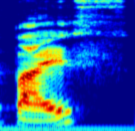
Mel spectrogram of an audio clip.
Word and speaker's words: Buyse: Hi, my name is Nadia Buyse, rhymes with Miami Vice.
